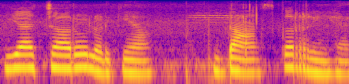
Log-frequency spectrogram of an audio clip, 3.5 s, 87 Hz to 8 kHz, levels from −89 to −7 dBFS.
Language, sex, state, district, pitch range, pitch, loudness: Hindi, female, Punjab, Fazilka, 155-210 Hz, 175 Hz, -16 LUFS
